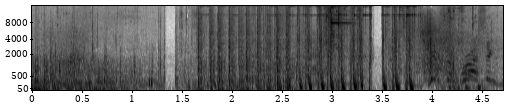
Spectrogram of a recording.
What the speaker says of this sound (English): Keep suppressing fire.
